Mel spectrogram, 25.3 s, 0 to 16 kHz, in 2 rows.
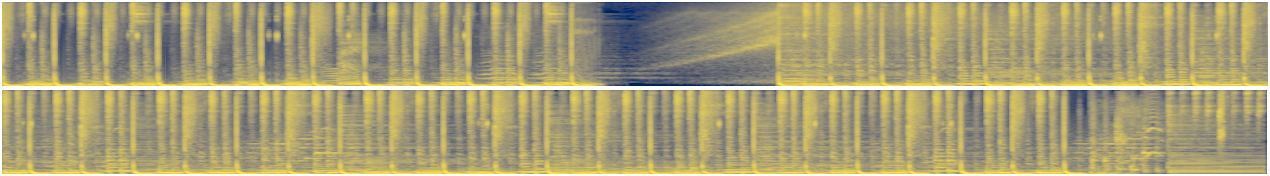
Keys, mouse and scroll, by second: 0.3 click, 1.4-2.4 drag, 5.5 scroll up 1, 6.2 scroll down 1, 6.9 scroll up 1, 8.0-10.2 drag, 10.2-10.7 scroll up 1, 10.9 shift+click, 11.9 shift+click, 13.3 scroll up 1, 13.6 right click, 15.5 scroll up 1, 16.8 Left, 17.5 click, 17.8 scroll up 1, 17.8 scroll down 1, 19.2 scroll up 1, 19.8 click, 22.4-23.0 scroll down 1, 23.0-23.8 scroll up 1.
